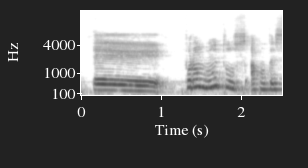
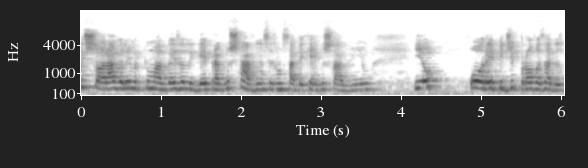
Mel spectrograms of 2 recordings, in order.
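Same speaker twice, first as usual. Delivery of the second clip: ordinary talk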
